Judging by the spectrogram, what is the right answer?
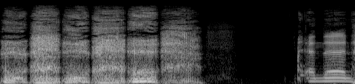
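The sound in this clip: A voice imitating a growl with a string of rough, throaty bursts lasting about two seconds. A silent pause follows, then another voiced sound.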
